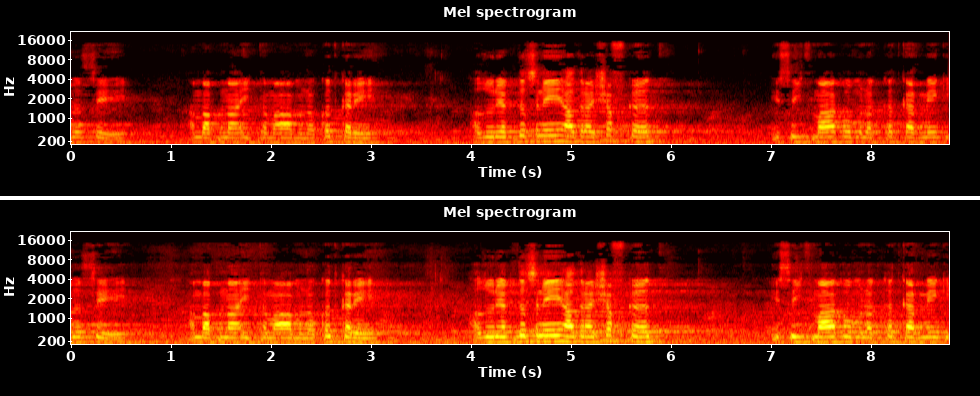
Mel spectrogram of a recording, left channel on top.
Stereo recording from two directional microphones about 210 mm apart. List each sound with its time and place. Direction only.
0.0 s a man's voice: 35° left (ahead or behind)
7.0 s a man's voice: 40° left (ahead or behind)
